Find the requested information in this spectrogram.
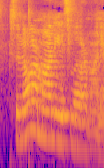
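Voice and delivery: normal talking voice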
